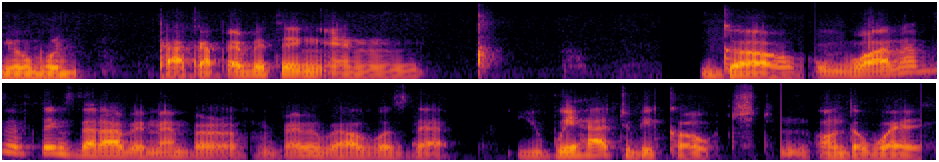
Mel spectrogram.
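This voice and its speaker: A man in his thirties from Somalia, a podcast guest thoughtfully recounting his childhood, hedging often and laughing lightly. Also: on the low side. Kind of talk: reflective personal storytelling. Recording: slightly dull lo-fi audio.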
